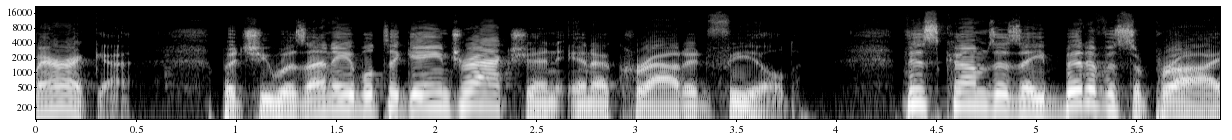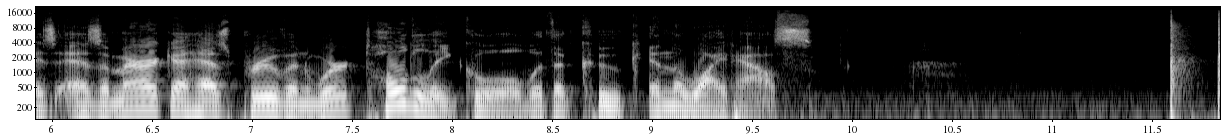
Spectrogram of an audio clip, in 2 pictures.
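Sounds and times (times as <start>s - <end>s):
speech: 0.0s - 9.9s
quiet low hum: 0.0s - 11.8s
sharp loud hand claps: 11.6s - 11.8s.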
